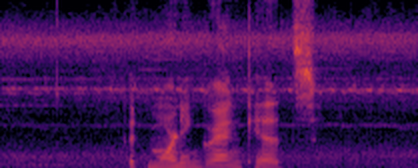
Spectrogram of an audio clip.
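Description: An elderly man speaks briefly and calmly into a microphone.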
